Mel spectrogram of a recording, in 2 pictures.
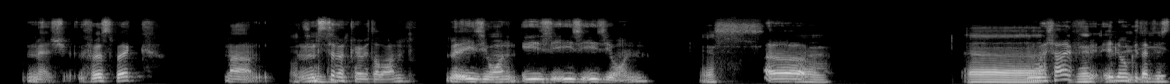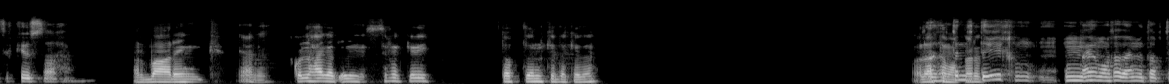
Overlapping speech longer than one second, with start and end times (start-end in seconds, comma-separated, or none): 10.2-11.7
